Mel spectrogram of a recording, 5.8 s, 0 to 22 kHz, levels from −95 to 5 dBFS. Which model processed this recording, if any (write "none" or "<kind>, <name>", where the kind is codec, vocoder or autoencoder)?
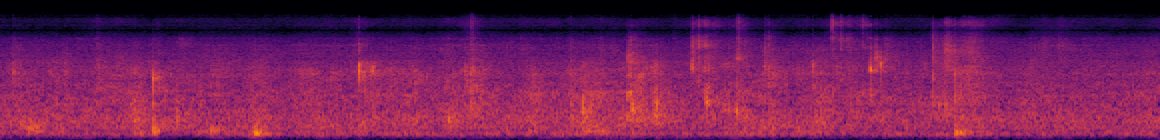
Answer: autoencoder, DAC-VAE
